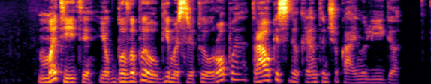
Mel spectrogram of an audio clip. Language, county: Lithuanian, Kaunas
